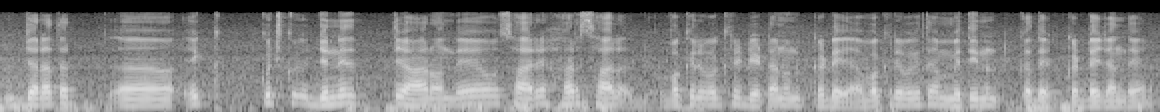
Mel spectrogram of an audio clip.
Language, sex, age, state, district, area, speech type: Punjabi, male, 18-30, Punjab, Kapurthala, urban, spontaneous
